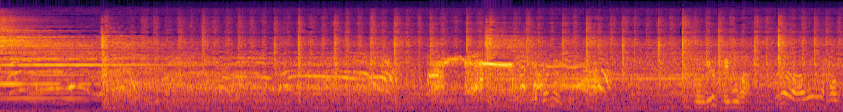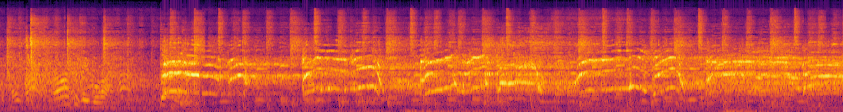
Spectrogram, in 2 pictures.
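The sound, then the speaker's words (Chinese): A shrill, high-pitched, prerecorded female voice screams and shrieks continuously, played on a loop through a high-volume loudspeaker in a field in Ji'an, Jiangsu, to drive away wild boars, with harsh, distorted wailing that rises and falls and grows louder partway through. “村民听到之后，还以为是哪个女子啊这么凄惨的大叫啊，立即报了警。”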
